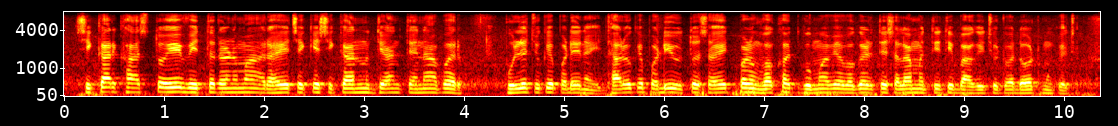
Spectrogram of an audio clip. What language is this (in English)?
Gujarati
